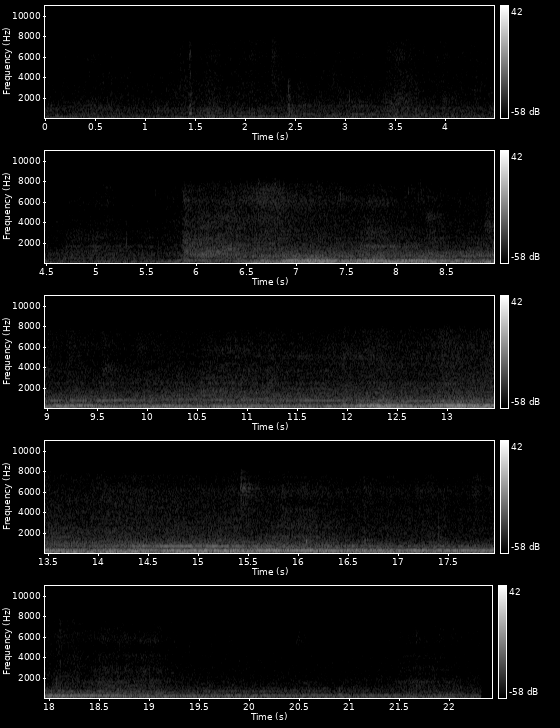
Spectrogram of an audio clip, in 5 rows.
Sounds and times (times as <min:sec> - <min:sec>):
Engine: 0:04.7 - 0:22.4.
